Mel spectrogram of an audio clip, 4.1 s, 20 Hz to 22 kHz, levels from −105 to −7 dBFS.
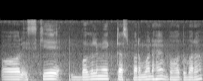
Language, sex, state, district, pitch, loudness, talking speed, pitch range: Hindi, male, Bihar, West Champaran, 125 Hz, -14 LUFS, 135 wpm, 110-140 Hz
